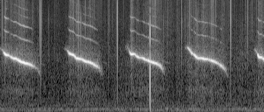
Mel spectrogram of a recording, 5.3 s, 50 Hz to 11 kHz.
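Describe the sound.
A Maori whistler imitates the extinct huia's call, in an analog recording made in the mid-20th century and now digitized: a series of five clear, high, downward-slurring notes, each about a second long, repeated at an even pace over faint background hiss.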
